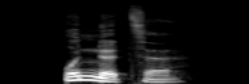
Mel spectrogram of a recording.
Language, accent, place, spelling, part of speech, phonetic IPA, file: German, Germany, Berlin, unnütze, adjective, [ˈʊnˌnʏt͡sə], De-unnütze.ogg
- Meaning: inflection of unnütz: 1. strong/mixed nominative/accusative feminine singular 2. strong nominative/accusative plural 3. weak nominative all-gender singular 4. weak accusative feminine/neuter singular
